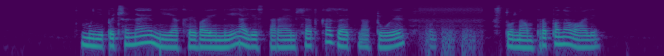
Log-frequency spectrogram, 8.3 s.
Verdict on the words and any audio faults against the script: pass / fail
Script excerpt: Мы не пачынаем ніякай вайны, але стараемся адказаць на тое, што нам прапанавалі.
fail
